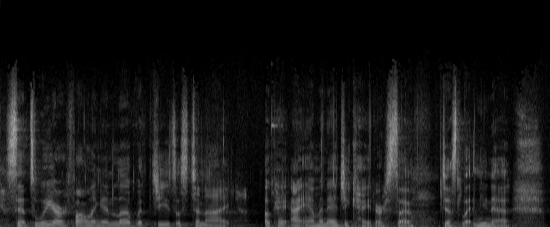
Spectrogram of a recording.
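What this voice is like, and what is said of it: Southern drawl accent. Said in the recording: “you're going to hear my southern drawl ... I'm from the South, and in the South ... we generally talk pretty loud”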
